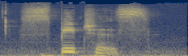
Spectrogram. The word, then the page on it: speeches: American English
